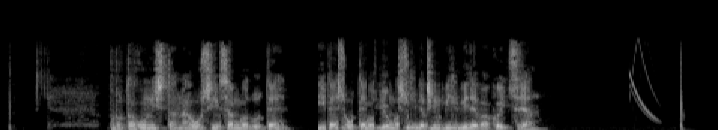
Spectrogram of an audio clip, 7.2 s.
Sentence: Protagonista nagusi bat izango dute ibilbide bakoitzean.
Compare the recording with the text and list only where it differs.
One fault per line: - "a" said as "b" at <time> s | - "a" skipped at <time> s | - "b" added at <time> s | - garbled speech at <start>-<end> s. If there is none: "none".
- "bat" skipped at 2.2 s
- garbled speech at 3.2-4.4 s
